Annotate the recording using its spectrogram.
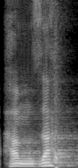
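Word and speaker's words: همزة: হামজাহ হা হামজাহ হা উচ্চারণটি করার সময় কন্ঠনালীর ভিতরে কোন চাপ আসবে না। একদম ক্লিয়ারভাবে আওয়াজটি আসবে।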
